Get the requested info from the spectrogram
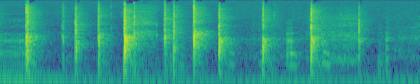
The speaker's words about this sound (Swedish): Ja, det var lite klappar där.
